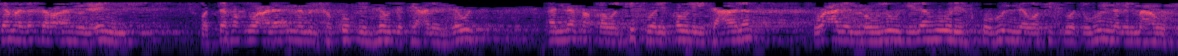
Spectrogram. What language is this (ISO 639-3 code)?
ara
